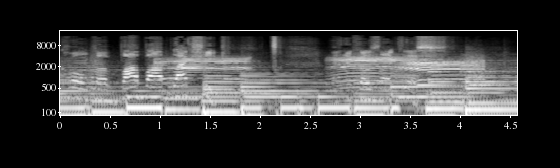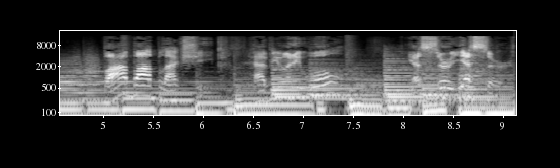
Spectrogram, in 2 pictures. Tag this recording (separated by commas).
Music for children, Music, Sheep, Speech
